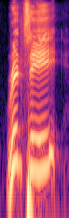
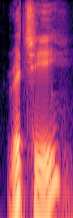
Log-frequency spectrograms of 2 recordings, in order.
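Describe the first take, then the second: First: The name is called in a nagging, unhappy tone. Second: The name is called in a gentle, pleasant tone. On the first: The listener tunes out and stops hearing. The speaker calls it wrong. "instead of going" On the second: The listener might actually pay attention. The speaker calls it right. "if you went, Richie, I might listen"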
